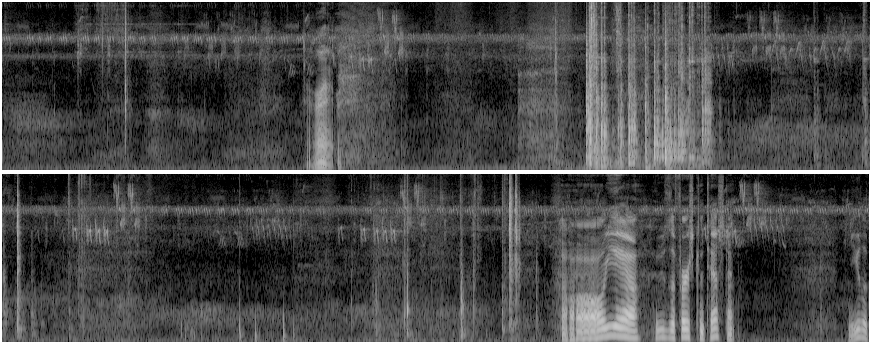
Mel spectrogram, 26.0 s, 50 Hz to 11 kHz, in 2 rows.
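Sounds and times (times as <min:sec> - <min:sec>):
insects chirring: 0:00.0 - 0:26.0
handling noise rustling: 0:08.1 - 0:11.1, 0:18.6 - 0:21.0.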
